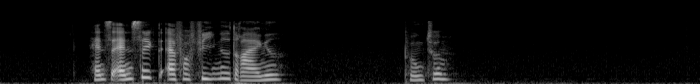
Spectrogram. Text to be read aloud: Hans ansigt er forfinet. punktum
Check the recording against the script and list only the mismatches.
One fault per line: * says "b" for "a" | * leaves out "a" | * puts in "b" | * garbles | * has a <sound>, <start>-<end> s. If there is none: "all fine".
* puts in "drenget"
